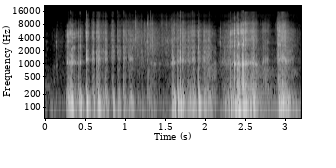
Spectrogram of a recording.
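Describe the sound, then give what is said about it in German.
Crunchy, garlic-flavoured fried rice cracker pieces are chewed in a series of brittle crunches, coming in irregular bursts with short gaps and no talk. “Schön knusprig. Okay, also mit der klassischen Reiswaffel hat das nichts mehr zu tun. Das sind wahrscheinlich so Reiswaffelbrocken”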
